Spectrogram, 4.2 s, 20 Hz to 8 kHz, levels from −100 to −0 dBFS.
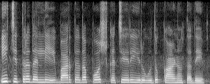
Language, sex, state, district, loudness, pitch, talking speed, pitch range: Kannada, female, Karnataka, Bangalore, -16 LUFS, 220 Hz, 100 wpm, 200-230 Hz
